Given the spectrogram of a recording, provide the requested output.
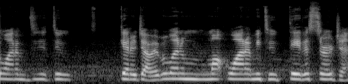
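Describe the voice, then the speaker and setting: A woman talks at a very fast pace with a non-native accent. Her pitch is high. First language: not English. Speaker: entrepreneur, author. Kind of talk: interview. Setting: business conference.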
